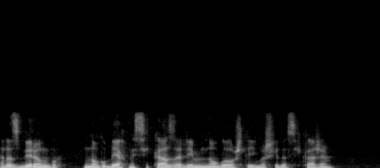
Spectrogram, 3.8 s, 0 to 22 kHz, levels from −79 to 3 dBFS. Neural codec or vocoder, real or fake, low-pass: codec, 16 kHz, 2 kbps, FunCodec, trained on Chinese and English, 25 frames a second; fake; 7.2 kHz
